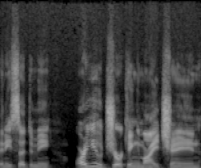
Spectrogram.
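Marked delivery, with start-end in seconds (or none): 1.1-3.0 deep, sonorous, rolling baritone with swooping pitch. Retelling a question asked over a glass of beer: Archbishop Foley's deep sonorous baritone. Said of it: "deep, sonorous baritone he had".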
